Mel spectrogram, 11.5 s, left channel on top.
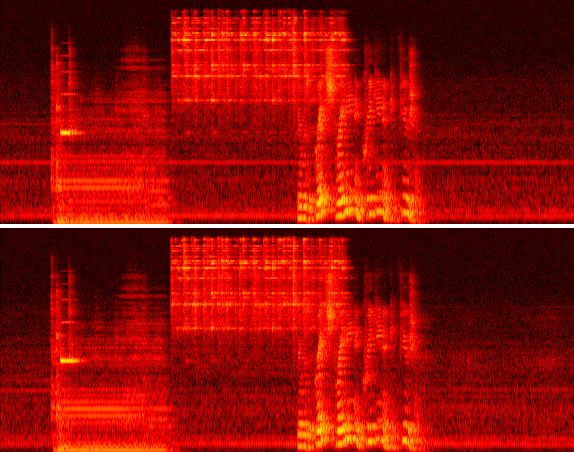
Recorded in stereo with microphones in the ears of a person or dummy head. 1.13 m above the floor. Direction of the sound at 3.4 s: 55° right (ahead or behind).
